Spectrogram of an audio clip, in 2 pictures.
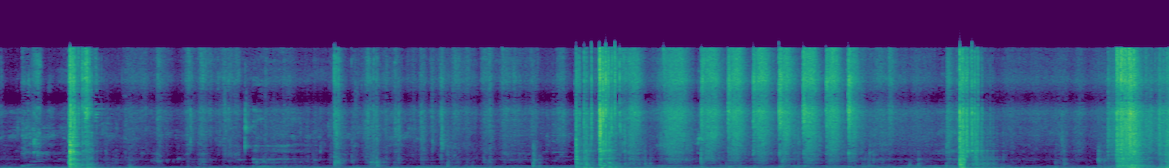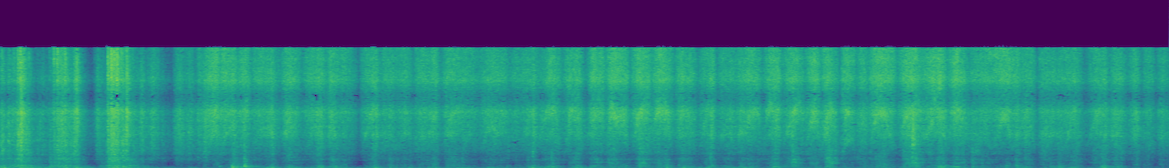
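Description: A few scattered knocks, then from about halfway a steady scratchy rubbing in irregular strokes: a paper towel being wiped over the cover of a hydromassage bed.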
